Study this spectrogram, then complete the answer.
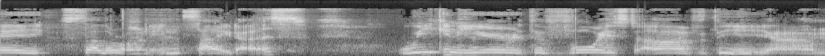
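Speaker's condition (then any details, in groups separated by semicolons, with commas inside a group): Cerebral palsy; limbs affected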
